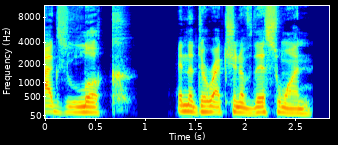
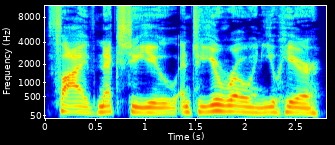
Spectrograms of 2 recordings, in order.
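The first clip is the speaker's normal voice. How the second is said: usual speaking voice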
